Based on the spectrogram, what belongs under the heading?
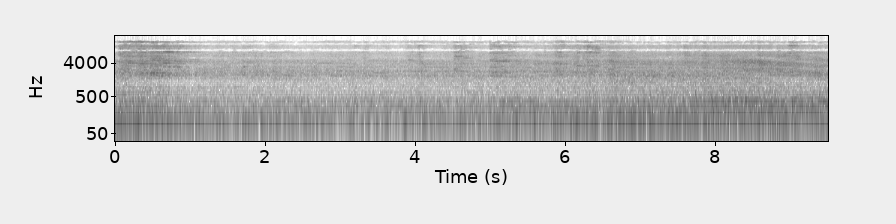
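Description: Freight train hopper cars and gondolas rolling past: a steady, heavy rumble of steel wheels on the rails.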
